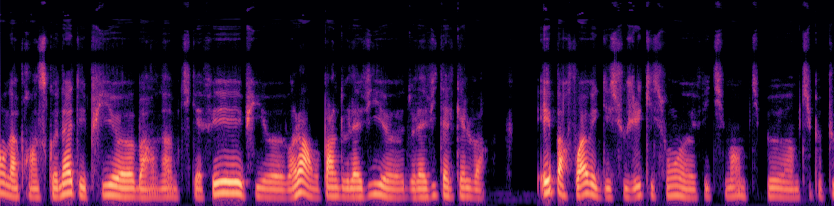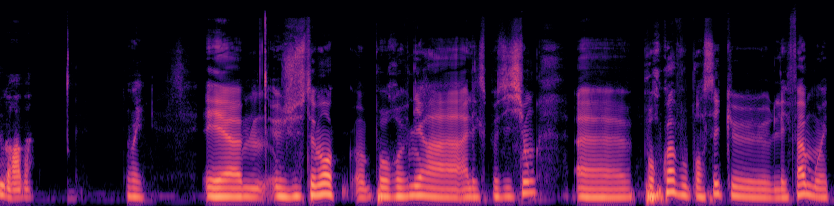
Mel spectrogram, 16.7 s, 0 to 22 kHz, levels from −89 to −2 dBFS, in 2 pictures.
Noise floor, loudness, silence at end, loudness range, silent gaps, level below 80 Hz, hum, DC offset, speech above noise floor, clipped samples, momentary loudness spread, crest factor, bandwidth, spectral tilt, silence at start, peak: -69 dBFS; -23 LUFS; 0.05 s; 11 LU; none; -58 dBFS; none; under 0.1%; 46 dB; under 0.1%; 14 LU; 20 dB; 15 kHz; -7 dB/octave; 0 s; -2 dBFS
